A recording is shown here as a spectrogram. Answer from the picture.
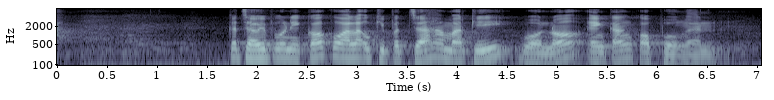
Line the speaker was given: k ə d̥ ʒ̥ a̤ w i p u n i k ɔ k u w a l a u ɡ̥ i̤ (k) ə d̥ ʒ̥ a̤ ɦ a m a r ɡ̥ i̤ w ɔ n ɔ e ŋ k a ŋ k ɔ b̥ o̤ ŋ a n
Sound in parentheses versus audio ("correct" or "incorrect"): incorrect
